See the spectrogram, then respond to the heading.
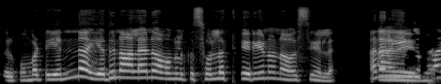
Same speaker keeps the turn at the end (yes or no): yes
